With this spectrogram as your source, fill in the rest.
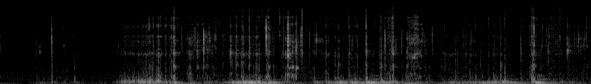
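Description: A solid white bar of soap with a pink edge is held in the hand and sliced into curls with a utility-knife blade. After a quiet first second, a steady run of crisp, crackly scraping and sharp clicks begins, layered over a soft low rumble.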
